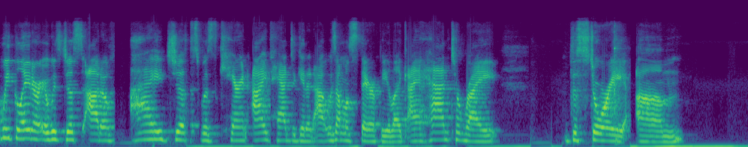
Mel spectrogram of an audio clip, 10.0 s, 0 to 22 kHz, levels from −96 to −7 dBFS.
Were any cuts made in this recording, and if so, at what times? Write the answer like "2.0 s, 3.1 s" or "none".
1.5 s, 3.6 s, 8.4 s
